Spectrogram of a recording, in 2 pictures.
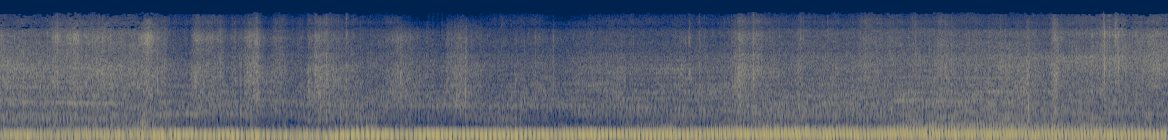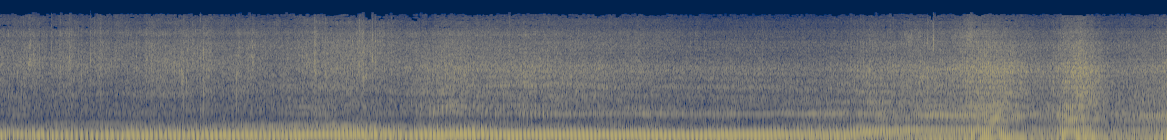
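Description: A utility vehicle engine rumbles steadily close by.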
